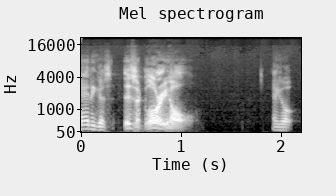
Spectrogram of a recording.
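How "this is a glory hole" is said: low, loud grouchy growl; full-throated gruff puppet grump; Oscar the Grouch. Acted. Stranger explaining through a hole in the wall, grouchy. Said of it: "full-throated his voice is".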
